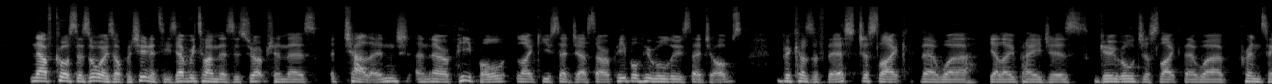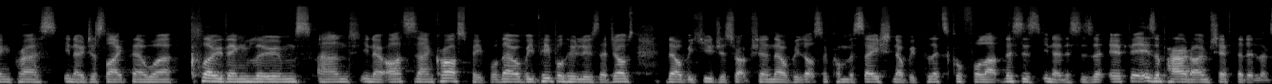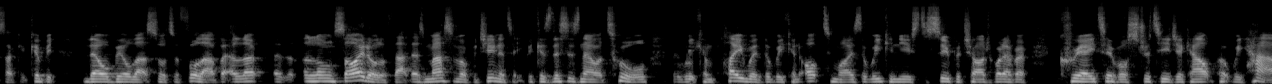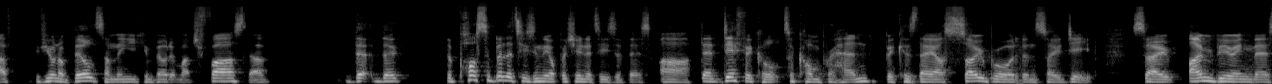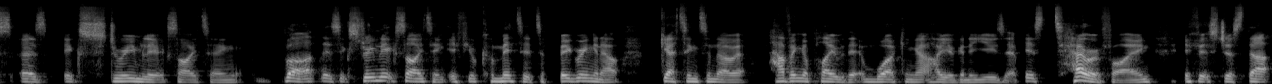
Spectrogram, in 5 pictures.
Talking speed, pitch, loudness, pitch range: 210 wpm, 125 Hz, -29 LUFS, 115-140 Hz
